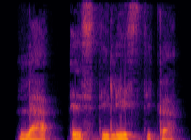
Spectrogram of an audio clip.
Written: La estilistica

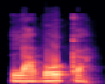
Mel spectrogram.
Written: La boca

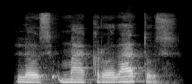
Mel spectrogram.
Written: Los macrodatos

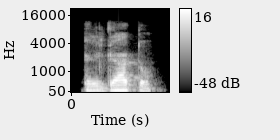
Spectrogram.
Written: el gato

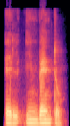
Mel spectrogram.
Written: El invento

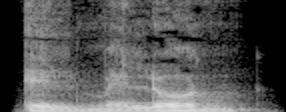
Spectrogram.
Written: El melon

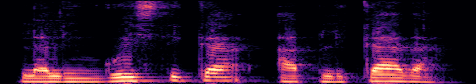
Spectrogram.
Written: La linguistica aplicada

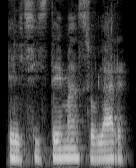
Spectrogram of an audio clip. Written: El sistema solar

